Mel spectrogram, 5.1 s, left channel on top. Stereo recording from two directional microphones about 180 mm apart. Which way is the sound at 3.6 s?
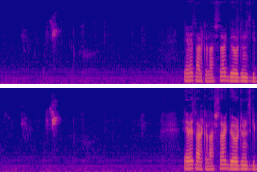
15° right (ahead or behind).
